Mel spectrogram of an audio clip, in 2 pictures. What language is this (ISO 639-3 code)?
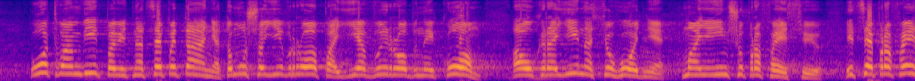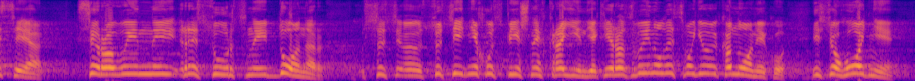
ukr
